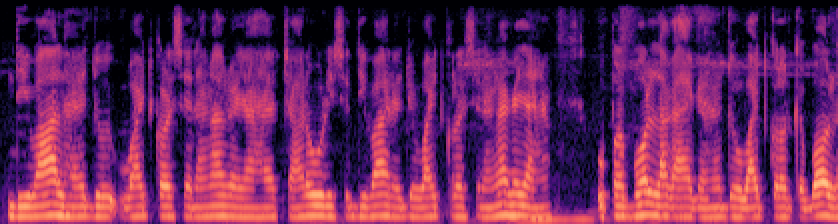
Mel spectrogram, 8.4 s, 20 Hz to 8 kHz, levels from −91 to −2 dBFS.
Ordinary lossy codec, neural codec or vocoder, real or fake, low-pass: none; none; real; 7.2 kHz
